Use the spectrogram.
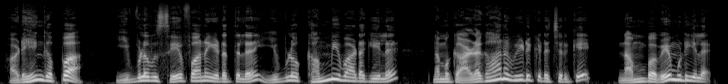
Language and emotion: Tamil, surprised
